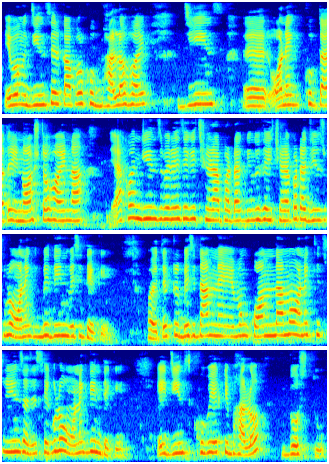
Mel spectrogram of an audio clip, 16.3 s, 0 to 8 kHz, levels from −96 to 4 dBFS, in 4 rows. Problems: none marked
